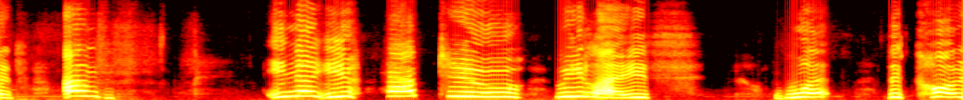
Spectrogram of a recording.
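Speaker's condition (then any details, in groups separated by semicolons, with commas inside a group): Cerebral palsy; from birth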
